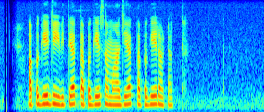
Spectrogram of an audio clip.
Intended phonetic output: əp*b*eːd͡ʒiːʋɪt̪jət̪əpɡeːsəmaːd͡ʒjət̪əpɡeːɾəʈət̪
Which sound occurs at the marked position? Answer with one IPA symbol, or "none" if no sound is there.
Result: ɡ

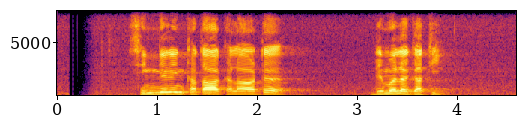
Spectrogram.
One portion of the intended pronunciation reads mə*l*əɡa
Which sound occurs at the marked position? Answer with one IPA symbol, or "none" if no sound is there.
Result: l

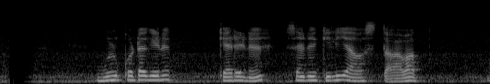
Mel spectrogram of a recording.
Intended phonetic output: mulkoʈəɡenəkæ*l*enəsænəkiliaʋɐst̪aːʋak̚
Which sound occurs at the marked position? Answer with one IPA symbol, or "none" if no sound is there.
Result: ɾ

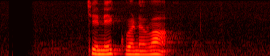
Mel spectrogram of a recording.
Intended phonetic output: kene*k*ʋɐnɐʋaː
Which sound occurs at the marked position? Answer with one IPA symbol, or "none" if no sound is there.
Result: k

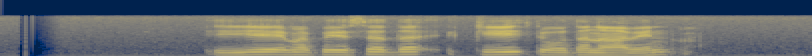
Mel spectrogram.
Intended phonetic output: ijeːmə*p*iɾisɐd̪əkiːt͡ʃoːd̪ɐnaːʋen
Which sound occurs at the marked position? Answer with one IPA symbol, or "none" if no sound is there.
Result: p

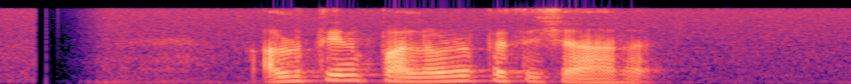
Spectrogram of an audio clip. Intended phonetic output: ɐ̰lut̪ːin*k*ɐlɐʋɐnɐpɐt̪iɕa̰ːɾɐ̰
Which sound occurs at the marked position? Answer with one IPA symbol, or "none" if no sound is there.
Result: p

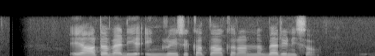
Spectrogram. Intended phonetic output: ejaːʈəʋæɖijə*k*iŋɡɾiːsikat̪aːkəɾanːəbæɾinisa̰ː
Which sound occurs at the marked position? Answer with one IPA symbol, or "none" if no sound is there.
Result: ʔ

